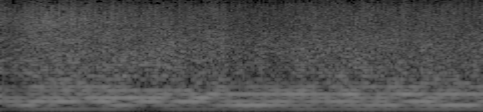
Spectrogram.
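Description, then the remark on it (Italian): A ship's horn sounds one long, steady, deep blast that holds at full loudness for about five seconds, rich in stacked harmonic tones, with no voices. “Anche questo viaggio sta volgendo al termine, ce lo ricorda la nostra sirena.”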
